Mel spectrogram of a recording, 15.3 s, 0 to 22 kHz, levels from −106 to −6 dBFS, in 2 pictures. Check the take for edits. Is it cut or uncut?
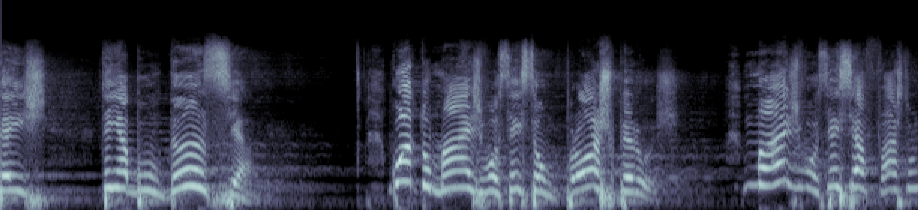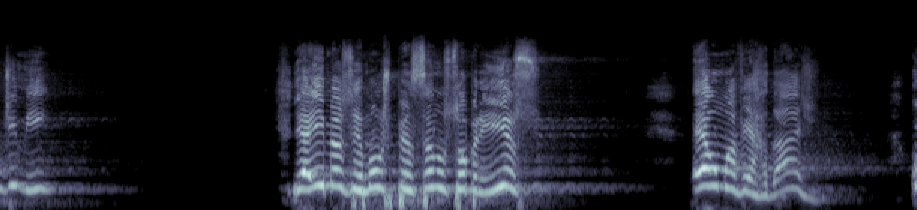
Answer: uncut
